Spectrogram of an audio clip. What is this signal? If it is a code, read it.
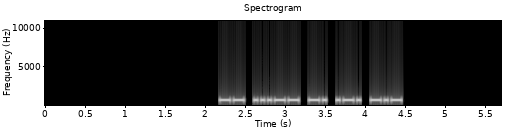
Morse code, heard as a keyed tone, about 28 wpm, 690 Hz. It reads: M3NRK
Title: DXCC-100 Call Signs - 5 Characters - Repeated 3x - 28wpm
